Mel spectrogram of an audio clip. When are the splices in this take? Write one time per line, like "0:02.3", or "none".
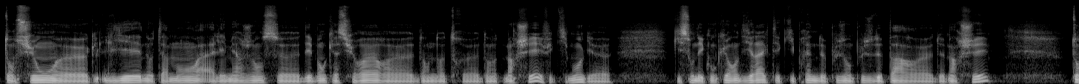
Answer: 0:05.9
